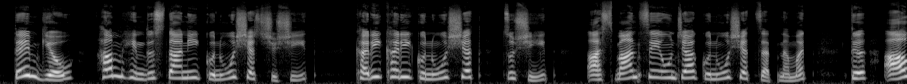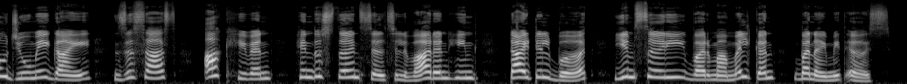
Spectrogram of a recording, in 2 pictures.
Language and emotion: Kashmiri, neutral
